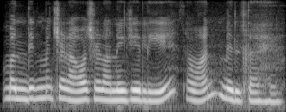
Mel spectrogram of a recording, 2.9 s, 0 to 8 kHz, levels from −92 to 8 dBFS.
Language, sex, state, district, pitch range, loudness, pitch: Hindi, female, Delhi, New Delhi, 215-245 Hz, -13 LUFS, 220 Hz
